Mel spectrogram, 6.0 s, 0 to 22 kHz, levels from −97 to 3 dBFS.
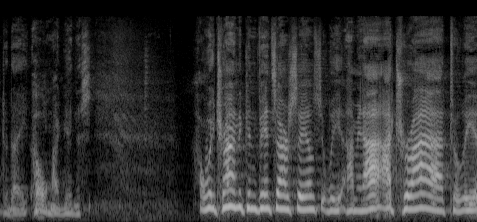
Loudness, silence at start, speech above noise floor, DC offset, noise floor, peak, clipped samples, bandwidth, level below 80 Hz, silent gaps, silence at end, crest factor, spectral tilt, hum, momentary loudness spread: -34 LUFS; 0.05 s; 34 dB; under 0.1%; -68 dBFS; -16 dBFS; under 0.1%; 16.5 kHz; -80 dBFS; none; 0 s; 20 dB; -4 dB/octave; none; 15 LU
